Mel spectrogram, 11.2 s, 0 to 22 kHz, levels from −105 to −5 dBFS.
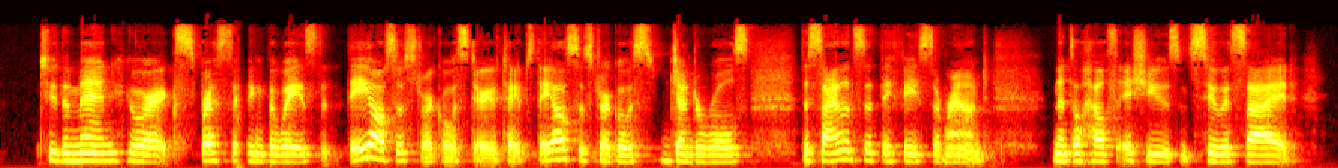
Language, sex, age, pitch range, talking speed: English, female, 20-39, 170-215 Hz, 165 wpm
